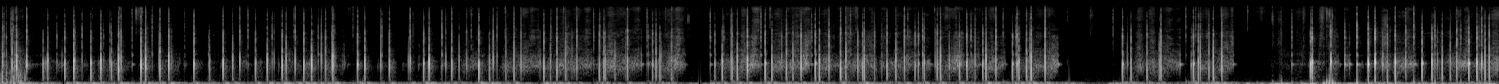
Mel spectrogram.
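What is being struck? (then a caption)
Tin screw lid on a glass candle jar. Long nails rapidly tap and scratch the flat tin screw lid of a small glass candle jar standing on a mat. Dense, dry clicks with a metallic ring around 1 kHz pile into a near-continuous rattle, broken by a few brief pauses.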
